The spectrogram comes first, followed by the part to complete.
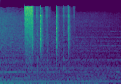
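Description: Dark background music built on a steady low drone, with four or five short sharp clicks in its first half as text types out on screen.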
